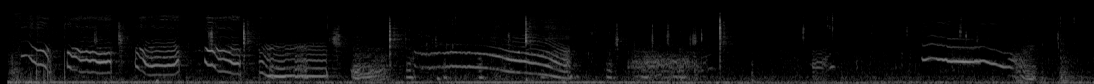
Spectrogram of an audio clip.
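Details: Three-week-old Samoyed puppies, now walking and playing, whimpering and whining in a series of high, harmonic-rich calls: short rising-falling yelps early on, then longer arched whines, one drawn-out cry near the end, over a low steady hum.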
